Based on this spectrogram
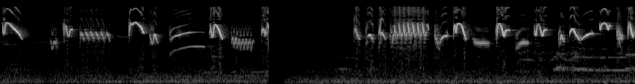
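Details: Grey singing finch lure song meant to trigger singing, with varied whistled notes, rising and falling slurs and buzzy trills, broken by a brief silent gap midway.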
